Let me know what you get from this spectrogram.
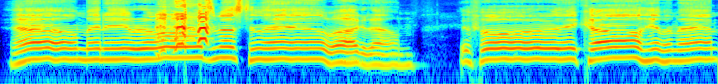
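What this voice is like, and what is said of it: Singing imitating the original singer. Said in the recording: “I'm gonna try to do this in the voice of the original singer”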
